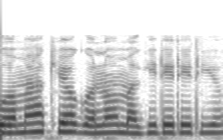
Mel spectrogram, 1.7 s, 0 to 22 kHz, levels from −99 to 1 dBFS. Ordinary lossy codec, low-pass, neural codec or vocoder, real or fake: none; none; none; real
